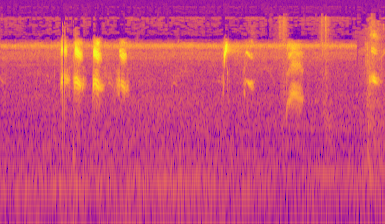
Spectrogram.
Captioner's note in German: trinca ferro cantando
